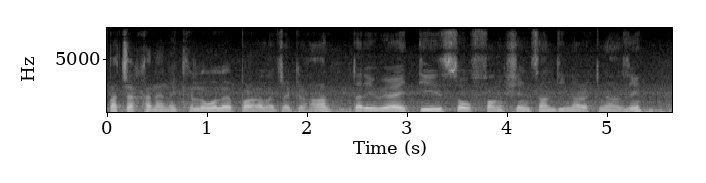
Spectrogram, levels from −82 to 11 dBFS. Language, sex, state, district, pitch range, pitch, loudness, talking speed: Nagamese, male, Nagaland, Dimapur, 105-115 Hz, 110 Hz, -18 LUFS, 140 wpm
